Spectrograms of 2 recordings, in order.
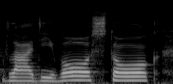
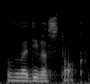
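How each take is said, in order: First: Vladivostok drawn out slowly, weight on "VOS"; slow Vladivostok, stressed in the middle; English mispronunciation. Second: Vladivostok with stress on the last O, "stok"; correct Russian pronunciation. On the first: Retold or imitated. Teacher shows what people say, slow middle-stressed version. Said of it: "in the middle". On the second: Shown as a demonstration. Teacher gives the correct Russian name, stressed at the end. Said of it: "the correct pronunciation of the city".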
